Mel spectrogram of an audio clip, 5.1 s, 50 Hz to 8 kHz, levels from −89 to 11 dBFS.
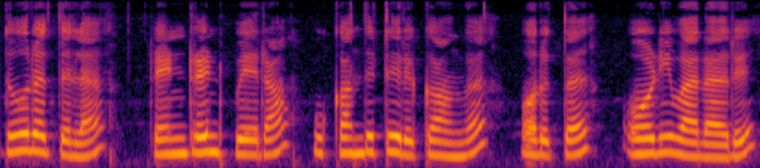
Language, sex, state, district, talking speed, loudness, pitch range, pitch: Tamil, female, Tamil Nadu, Nilgiris, 95 wpm, -15 LUFS, 210-250 Hz, 230 Hz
